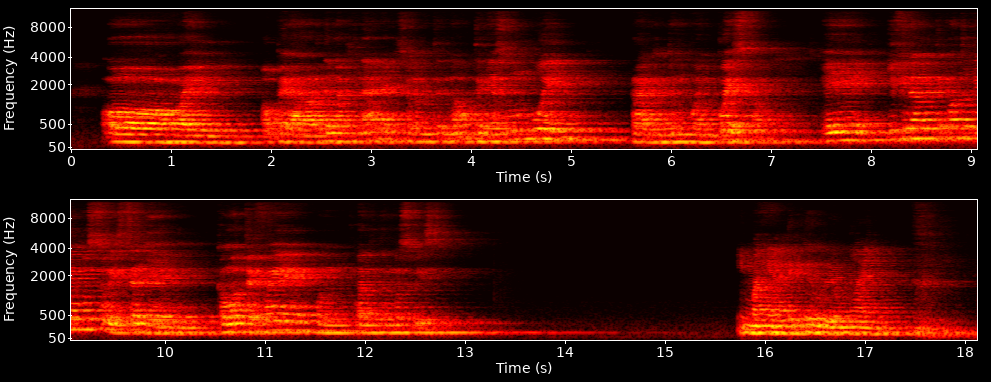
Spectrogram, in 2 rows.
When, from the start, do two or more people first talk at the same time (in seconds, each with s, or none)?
none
